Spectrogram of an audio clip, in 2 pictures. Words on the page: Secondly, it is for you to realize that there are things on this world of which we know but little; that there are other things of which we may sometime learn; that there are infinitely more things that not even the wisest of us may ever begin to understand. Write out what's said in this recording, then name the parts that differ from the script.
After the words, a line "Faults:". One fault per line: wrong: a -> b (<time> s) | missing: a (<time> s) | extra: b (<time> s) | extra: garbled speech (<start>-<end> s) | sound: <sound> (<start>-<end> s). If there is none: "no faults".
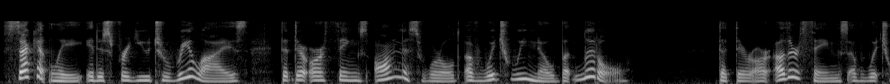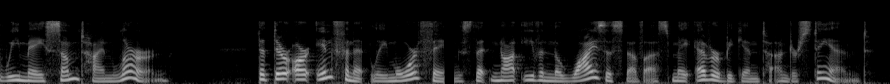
Secondly, it is for you to realize that there are things on this world of which we know but little; that there are other things of which we may sometime learn; that there are infinitely more things that not even the wisest of us may ever begin to understand.
Faults:
sound: dropout (13.3-13.4 s)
